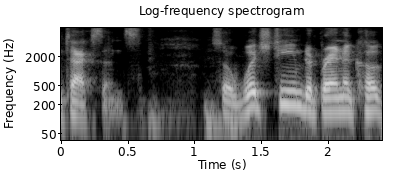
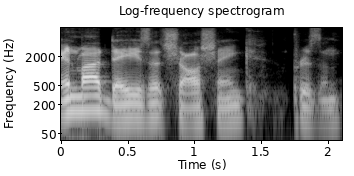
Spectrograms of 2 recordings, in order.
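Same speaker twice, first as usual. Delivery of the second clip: unhurried, weighty, low, slow movie-narrator voice; 6 semitones lower, 4 dB louder than usual. Answering others who say the voice sounds like God: Morgan Freeman voice. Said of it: "saying that's not Morgan Freeman".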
